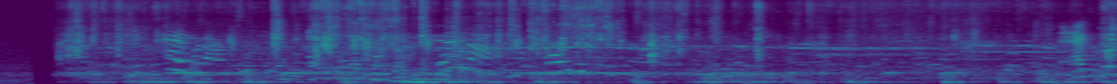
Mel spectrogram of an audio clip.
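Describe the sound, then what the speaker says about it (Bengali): Water splashes and pours continuously over several people bathing together outdoors on a hot summer day, with children's voices and chatter mixed in throughout. "আমাদেরই গায়ে জল যাচ্ছে"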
